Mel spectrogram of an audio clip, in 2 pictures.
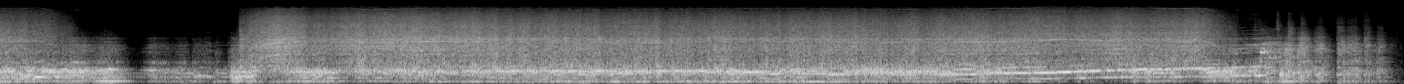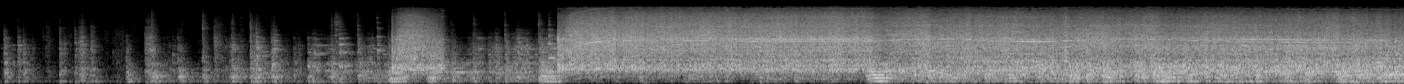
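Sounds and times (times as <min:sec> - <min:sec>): chainsaw cutting wood: 0:02.4 - 0:12.4, 0:17.9 - 0:18.6, 0:19.5 - 0:28.0.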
